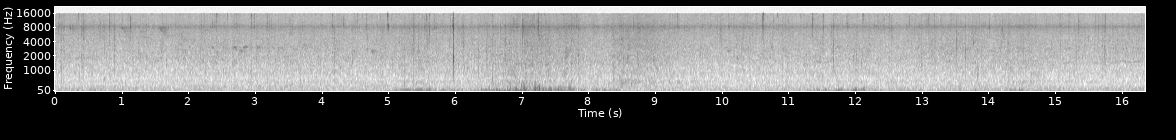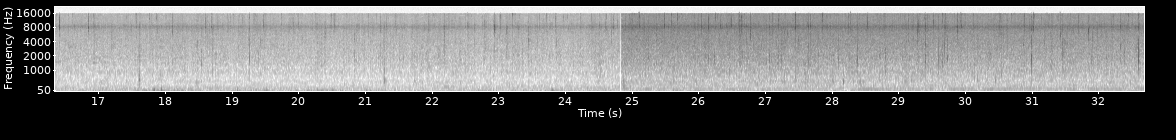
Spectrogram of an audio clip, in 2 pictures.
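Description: Rain falling steadily, with many scattered faint raindrop ticks. A few low rumbles come about five to eight seconds in and again near twelve seconds, and the rain grows louder for the last few seconds.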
